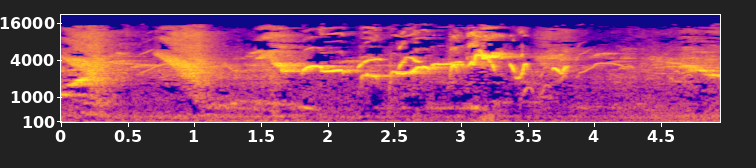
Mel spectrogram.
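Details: Caged oriental magpie-robin kept at home, singing vigorously in answer to another bird: a fast, varied stream of whistled phrases, rising and falling sweeps and scratchy notes, with no pauses.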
